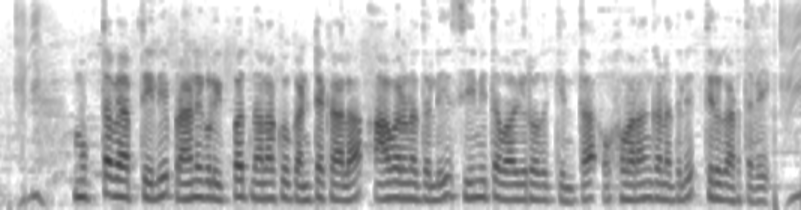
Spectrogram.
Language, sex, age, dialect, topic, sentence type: Kannada, male, 36-40, Mysore Kannada, agriculture, statement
